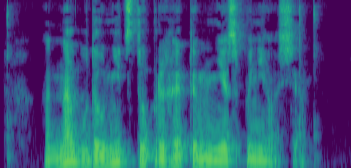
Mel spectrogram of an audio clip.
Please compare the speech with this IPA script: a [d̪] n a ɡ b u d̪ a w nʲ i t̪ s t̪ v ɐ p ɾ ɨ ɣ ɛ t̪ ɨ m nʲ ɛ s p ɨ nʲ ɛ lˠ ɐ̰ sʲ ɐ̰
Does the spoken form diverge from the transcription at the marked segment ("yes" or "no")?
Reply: no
